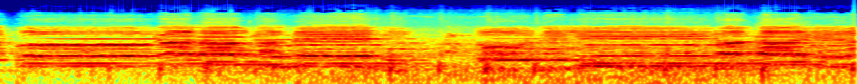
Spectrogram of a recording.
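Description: A group of voices singing slowly together in long held notes.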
